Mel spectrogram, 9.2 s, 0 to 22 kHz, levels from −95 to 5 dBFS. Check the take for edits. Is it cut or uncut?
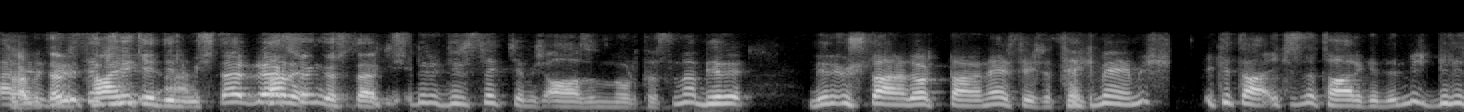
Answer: cut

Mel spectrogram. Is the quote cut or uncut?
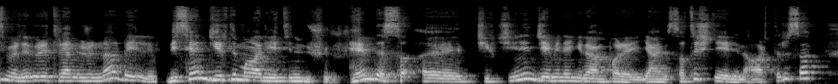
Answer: cut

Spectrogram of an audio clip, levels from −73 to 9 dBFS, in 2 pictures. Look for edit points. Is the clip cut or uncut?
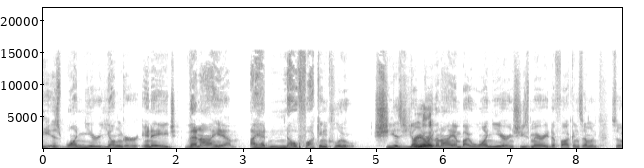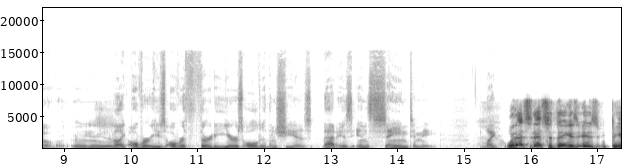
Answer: uncut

